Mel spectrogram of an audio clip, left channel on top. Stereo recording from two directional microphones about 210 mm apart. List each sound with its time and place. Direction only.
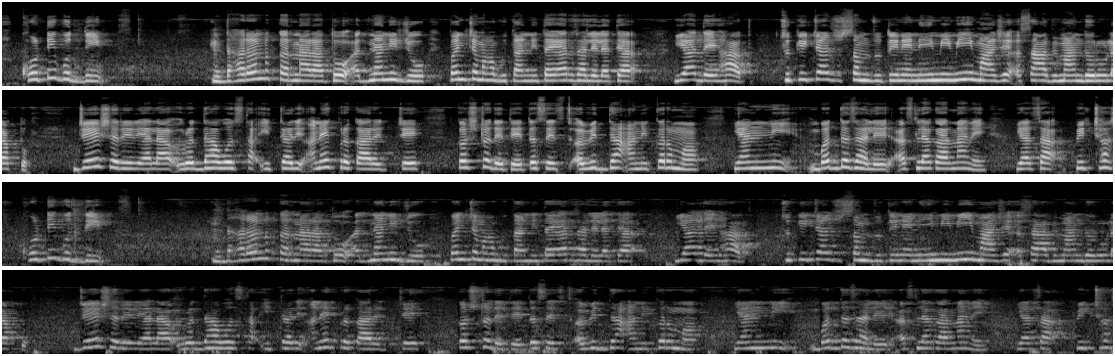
0.3 s a woman's voice: 30° left (ahead or behind)
2.0 s a woman's voice: 45° left (ahead or behind)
